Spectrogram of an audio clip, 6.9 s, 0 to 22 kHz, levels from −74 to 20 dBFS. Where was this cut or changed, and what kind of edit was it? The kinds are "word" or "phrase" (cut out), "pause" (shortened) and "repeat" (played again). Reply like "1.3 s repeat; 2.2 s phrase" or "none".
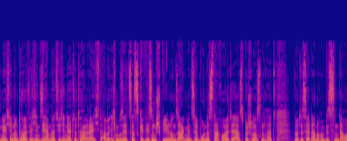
1.4 s word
